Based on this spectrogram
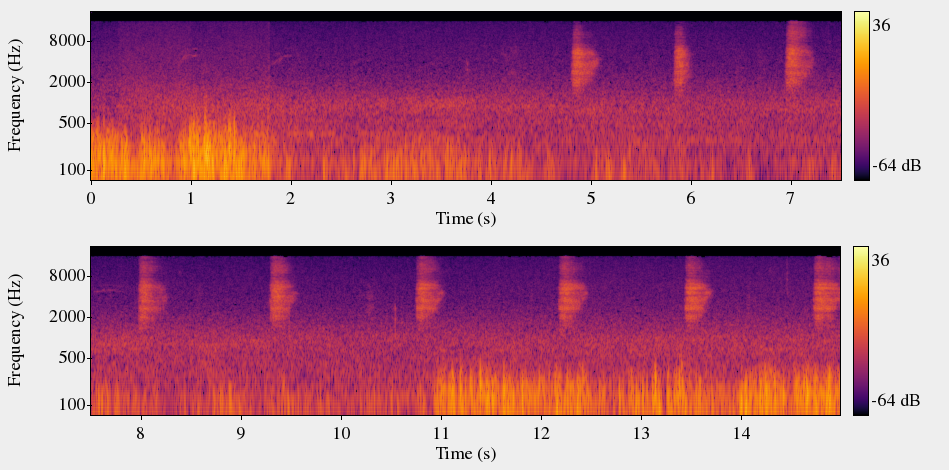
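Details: A Familiar Chat (Oenanthe familiaris) fledgling outside the reception at Phillipskop calls to its parents with about nine short, harsh, rasping begging notes a second or so apart; low rustling and wind are heard at the start and end.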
